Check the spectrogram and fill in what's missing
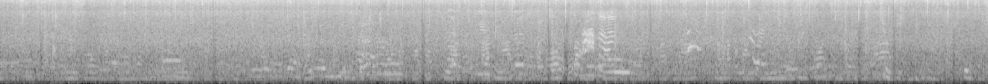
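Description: Steady rain falls throughout, a dense hiss of drops pattering on surfaces around an outdoor spot in rural Thailand, with a voice faintly audible under the rain in places.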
